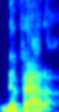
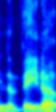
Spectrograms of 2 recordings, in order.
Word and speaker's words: Nevada: Um, number two, Nevada. Because some people may say Nevada, but it's Nevada.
